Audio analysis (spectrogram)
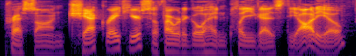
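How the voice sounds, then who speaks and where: Lively, bright-voiced man giving a tutorial. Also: very deep voice, fast talker, dry recording, studio quality. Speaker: tutorial host. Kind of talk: step-by-step app tutorial voice-over.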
